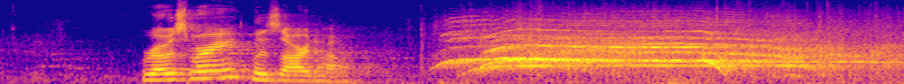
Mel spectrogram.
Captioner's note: crowd applauding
